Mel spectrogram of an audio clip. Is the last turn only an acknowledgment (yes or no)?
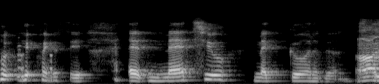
no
